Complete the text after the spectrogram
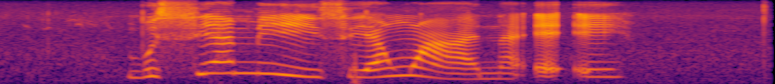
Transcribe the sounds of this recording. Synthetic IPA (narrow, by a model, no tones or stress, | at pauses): busijamisijaŋwanaʔɛʔɪ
